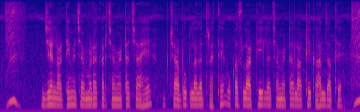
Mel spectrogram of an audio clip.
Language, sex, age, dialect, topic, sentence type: Chhattisgarhi, male, 18-24, Northern/Bhandar, agriculture, statement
